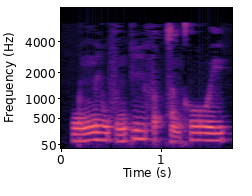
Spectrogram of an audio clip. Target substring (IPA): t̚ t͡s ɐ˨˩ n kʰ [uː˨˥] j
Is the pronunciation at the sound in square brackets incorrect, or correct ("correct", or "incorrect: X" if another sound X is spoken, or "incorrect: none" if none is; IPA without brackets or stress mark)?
incorrect: uː˧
